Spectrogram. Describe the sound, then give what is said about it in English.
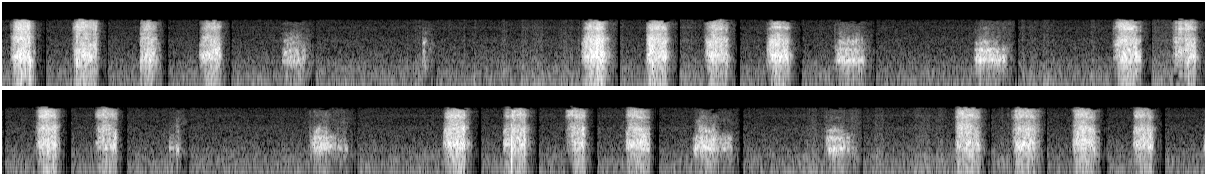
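Sharp nasal exhales during a breathing exercise, breath pushed out through the nose in short strokes. Many quick, crisp bursts come in tight clusters with brief pauses between the groups, fairly faint and with no talking. “And then you exhale in two strokes through the nose. And you're going to do five cycles of that.”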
